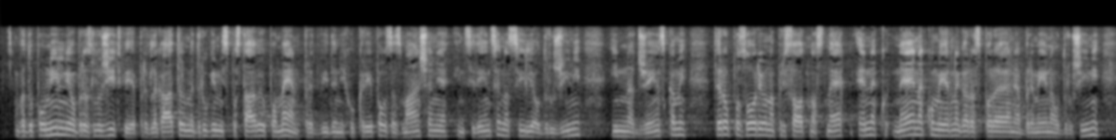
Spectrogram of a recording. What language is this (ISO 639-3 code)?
slv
